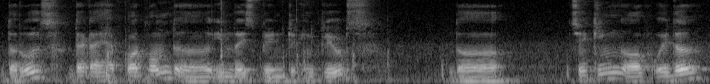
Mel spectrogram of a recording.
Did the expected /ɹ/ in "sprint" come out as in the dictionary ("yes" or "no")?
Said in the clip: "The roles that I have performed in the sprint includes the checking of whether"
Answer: yes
